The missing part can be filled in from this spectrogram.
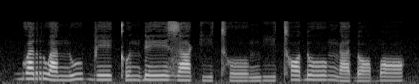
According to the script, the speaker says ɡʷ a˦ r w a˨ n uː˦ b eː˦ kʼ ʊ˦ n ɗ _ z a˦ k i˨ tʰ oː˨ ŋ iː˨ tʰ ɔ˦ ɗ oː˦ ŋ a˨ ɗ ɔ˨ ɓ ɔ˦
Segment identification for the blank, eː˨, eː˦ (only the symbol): eː˦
